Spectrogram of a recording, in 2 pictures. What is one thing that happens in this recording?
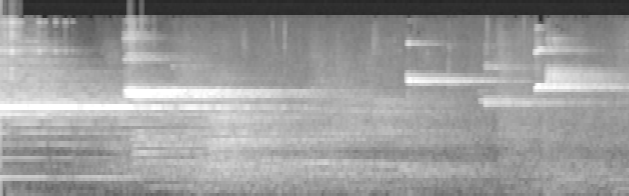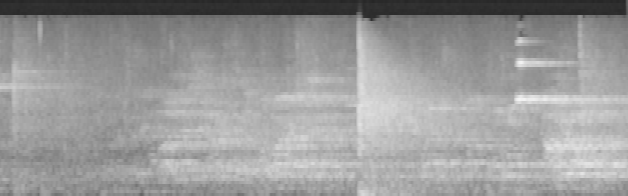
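Young men call out to each other across the court.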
